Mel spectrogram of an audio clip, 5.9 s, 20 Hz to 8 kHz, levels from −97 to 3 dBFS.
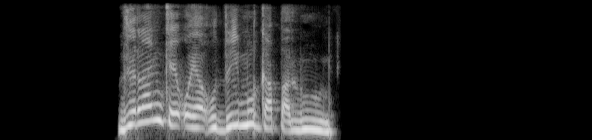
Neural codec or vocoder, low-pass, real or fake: codec, 16 kHz, 2 kbps, X-Codec, WavLM features, trained on Multilingual LibriSpeech; 7.2 kHz; fake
